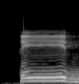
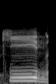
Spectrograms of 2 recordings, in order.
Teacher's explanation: Qaf dipangkal kerongkong lidah ini. Manakala kaf di depan sedikit.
